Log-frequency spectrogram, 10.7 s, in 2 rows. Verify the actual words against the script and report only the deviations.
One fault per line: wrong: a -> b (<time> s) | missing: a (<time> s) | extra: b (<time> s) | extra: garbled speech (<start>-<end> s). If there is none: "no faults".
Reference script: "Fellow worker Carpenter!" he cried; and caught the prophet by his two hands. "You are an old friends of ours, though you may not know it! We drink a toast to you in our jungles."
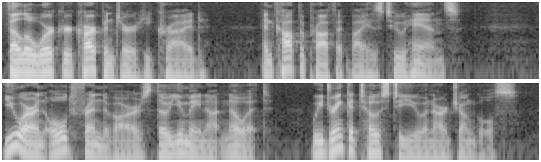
wrong: friends -> friend (6.1 s)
